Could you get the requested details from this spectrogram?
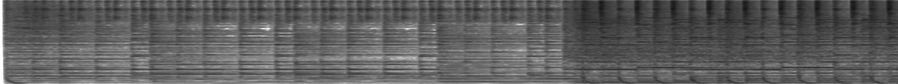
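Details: Steady instrumental music with a driving beat and no animal calls.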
